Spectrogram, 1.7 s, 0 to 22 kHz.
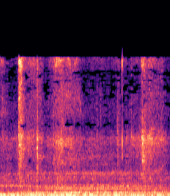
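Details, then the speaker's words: Diesel air heater installed for house heating, on a test run at setting 21°, three bars; steady hum with low drone and fan whir, no surging or knocking; kitchen warming, normal running. "um seems to be running okay uh temperature's going up in the"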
